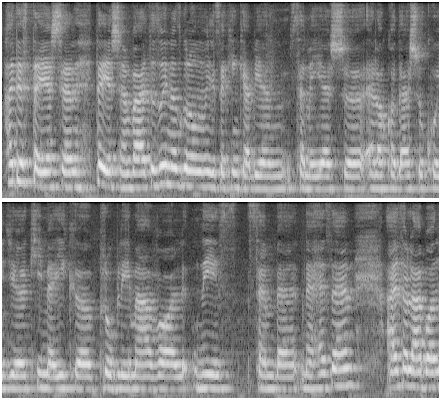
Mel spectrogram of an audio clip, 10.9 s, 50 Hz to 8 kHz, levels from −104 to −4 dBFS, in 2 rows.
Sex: female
